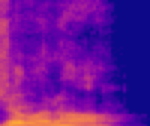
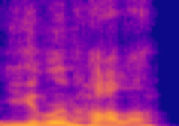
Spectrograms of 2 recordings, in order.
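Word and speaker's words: Gyllenhaal: well Jake ghalla and I'm still hearing people pronounce jenal and he says that's okay because he knows that Yen Halla is hard to pronounce and also a lot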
